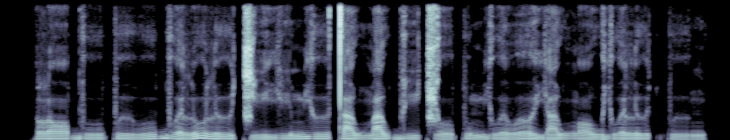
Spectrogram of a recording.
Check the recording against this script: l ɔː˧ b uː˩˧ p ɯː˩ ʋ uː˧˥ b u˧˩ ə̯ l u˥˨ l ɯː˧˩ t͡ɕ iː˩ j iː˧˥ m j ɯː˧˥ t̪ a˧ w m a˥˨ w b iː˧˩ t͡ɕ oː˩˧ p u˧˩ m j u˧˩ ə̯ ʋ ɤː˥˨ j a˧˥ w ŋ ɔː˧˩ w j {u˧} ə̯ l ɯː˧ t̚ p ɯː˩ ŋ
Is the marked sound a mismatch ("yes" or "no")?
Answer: no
